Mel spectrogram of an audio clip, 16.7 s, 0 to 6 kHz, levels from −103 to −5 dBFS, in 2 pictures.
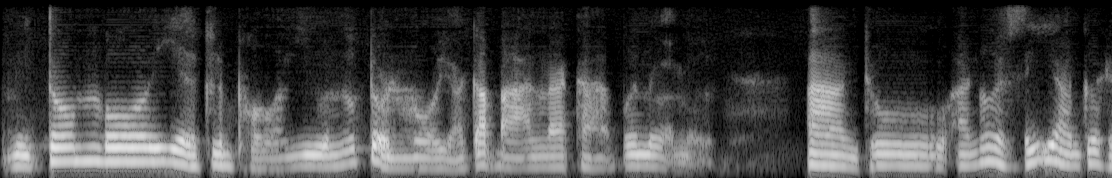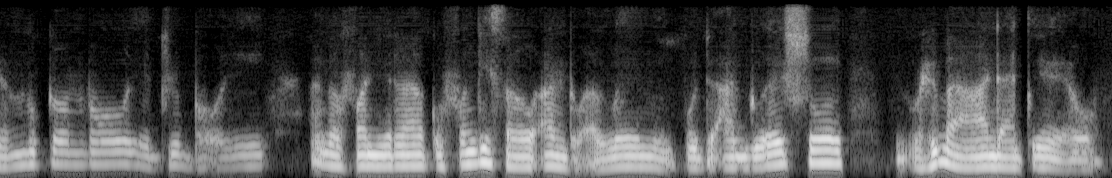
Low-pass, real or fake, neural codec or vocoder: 5.4 kHz; fake; codec, 16 kHz, 1.1 kbps, Voila-Tokenizer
